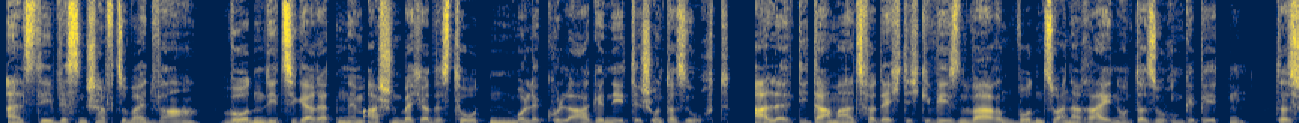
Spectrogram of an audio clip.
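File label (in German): hörbuch mix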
